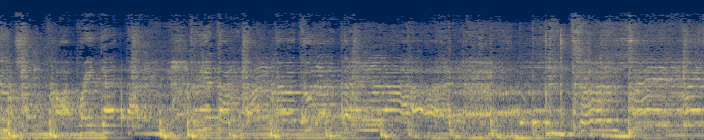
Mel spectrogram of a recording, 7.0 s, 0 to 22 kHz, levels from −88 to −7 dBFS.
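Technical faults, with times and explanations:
No technical faults can be heard anywhere in the audio.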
